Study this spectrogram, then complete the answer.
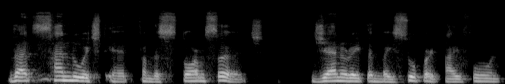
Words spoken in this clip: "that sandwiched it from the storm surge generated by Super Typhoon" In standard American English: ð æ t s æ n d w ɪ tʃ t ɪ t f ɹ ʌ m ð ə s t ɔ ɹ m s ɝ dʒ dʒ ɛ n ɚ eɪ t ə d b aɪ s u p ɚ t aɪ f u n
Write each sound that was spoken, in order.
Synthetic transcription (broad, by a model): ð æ t s æ n d w ɪ tʃ t ɪ t f ɹ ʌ m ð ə s t ɔ ɹ m s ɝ tʃ dʒ ɛ n ɚ eɪ t ə d b aɪ s u p ɚ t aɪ f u n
